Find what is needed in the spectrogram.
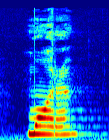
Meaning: sea
- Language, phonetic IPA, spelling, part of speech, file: Belarusian, [ˈmora], мора, noun, Be-мора.ogg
